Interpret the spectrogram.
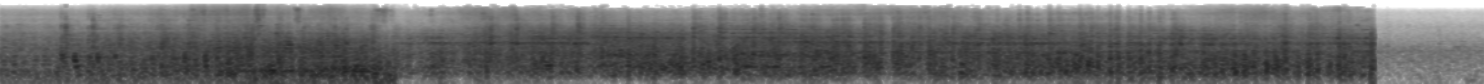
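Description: Steam-hauled passenger train passing close: the locomotive goes by running tender-first, then the coaches' wheels clatter over the rail joints in a steady clickety-clack. The sound cuts off abruptly near the end to a faint steady outdoor hush.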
